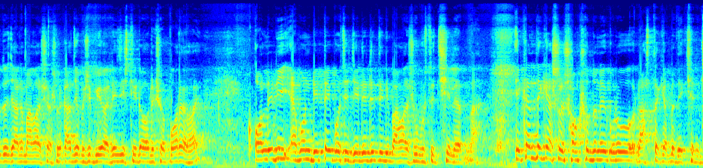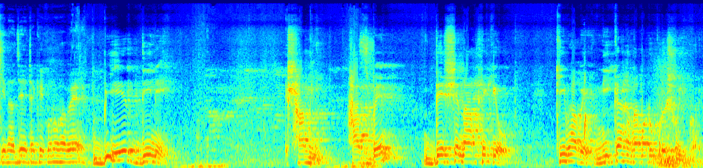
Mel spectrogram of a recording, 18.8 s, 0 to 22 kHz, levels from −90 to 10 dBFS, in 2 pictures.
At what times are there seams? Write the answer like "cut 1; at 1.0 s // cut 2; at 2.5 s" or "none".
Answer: cut 1; at 10.6 s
